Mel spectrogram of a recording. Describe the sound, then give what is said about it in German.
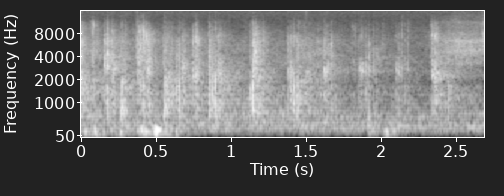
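A small audience claps for a few seconds to welcome a guest, a light, steady patter of overlapping hand claps, fairly soft and with no voices over it. “kleinen Applaus für die”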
